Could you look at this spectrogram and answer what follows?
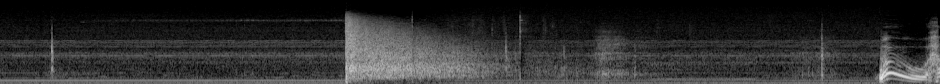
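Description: A single sharp gunshot from a 460 Rowland pistol firing a 135-grain moly-coated bullet through a chronograph outdoors, loud and sudden with a decaying tail, followed by quiet ambience and a later clatter.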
